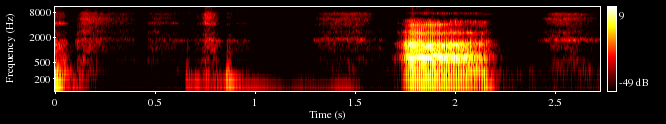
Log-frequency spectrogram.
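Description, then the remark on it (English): A dog snoring under a desk: a low, rumbling breath gives way to one loud, throaty snort lasting about half a second, with soft breathy sounds before and after. “Somebody's dog is snoring. It's fine. He's right under the desk.”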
